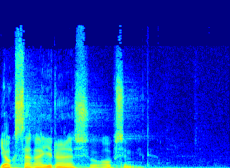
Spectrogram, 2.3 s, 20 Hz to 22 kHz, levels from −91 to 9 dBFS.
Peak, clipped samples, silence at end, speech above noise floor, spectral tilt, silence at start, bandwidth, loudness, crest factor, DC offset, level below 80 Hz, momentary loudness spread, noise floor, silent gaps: -10 dBFS; under 0.1%; 0.85 s; 32 dB; -4.5 dB/octave; 0 s; 19 kHz; -27 LUFS; 18 dB; under 0.1%; -60 dBFS; 9 LU; -58 dBFS; none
